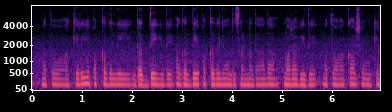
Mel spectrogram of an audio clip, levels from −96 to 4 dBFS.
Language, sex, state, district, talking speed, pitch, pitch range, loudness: Kannada, female, Karnataka, Dakshina Kannada, 130 wpm, 160 Hz, 155-165 Hz, -38 LUFS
